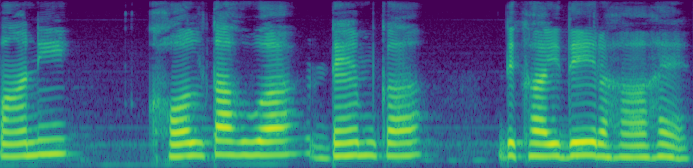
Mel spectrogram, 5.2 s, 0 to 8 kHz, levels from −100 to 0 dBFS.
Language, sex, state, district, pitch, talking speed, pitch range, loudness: Hindi, female, Goa, North and South Goa, 225 Hz, 105 wpm, 215-235 Hz, -15 LUFS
